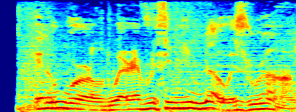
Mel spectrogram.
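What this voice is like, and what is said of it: Dramatic American movie trailer voice. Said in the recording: “doing that voice? ... it's the American movie trailer voice. It makes things sound more exciting.”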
